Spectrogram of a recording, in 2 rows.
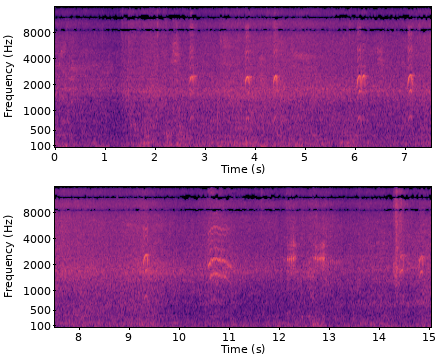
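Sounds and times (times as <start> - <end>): birds chirping: 0.0 - 0.6, 2.2 - 7.3, 11.9 - 13.6.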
